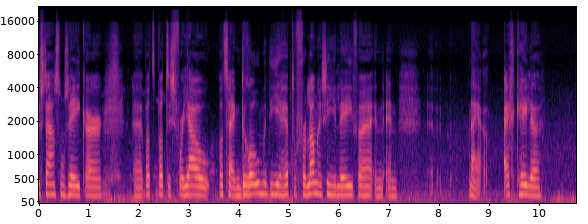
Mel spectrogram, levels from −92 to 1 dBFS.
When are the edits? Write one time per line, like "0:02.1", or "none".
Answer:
none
